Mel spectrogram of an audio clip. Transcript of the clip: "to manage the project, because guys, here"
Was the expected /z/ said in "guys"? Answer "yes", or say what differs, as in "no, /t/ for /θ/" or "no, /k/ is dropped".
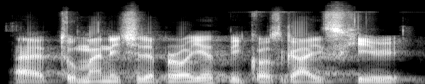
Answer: no, /s/ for /z/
